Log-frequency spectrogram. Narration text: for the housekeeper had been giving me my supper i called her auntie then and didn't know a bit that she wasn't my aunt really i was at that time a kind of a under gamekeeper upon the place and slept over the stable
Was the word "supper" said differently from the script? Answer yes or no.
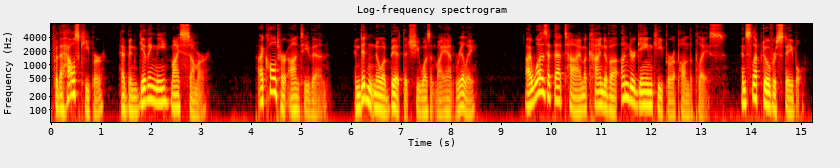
yes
